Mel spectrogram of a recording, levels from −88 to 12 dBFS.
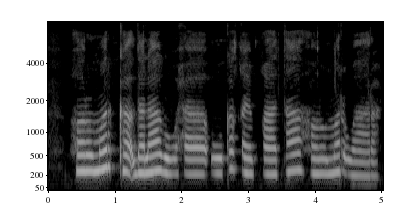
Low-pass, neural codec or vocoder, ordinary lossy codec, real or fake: none; none; none; real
